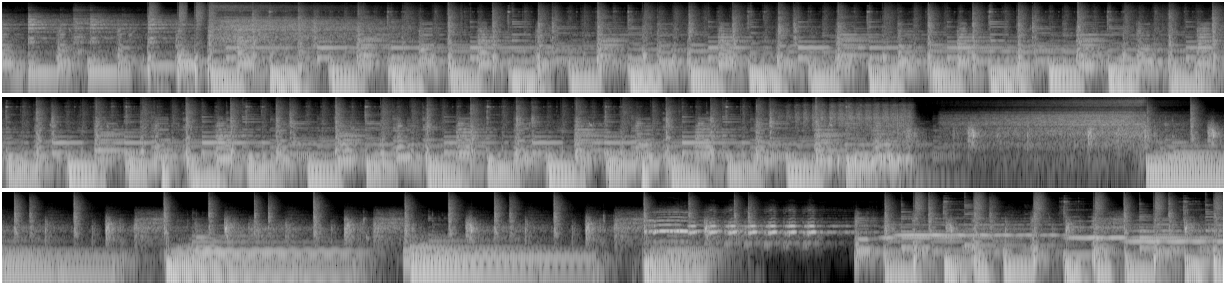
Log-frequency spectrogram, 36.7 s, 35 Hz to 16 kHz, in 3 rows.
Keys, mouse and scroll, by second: 0.8 middle click, 1.1-1.4 scroll up 3, 1.4 middle click, 2.2 click, 3.2 click, 3.7 s, 5.4 scroll down 1, 5.5 s, 7.3 s, 9.4 s, 10.6 scroll down 1, 10.8 middle click, 11.2-11.8 scroll up 1, 11.8 Tab, 12.6 ctrl+r, 14.8 middle click, 15.5 click, 16.3 ctrl+r, 18.2-20.2 middle drag, 20.4 Tab, 20.7 Tab, 21.8 click, 22.6 shift+click, 23.0 shift+click, 23.2 shift+click, 23.5 middle click, 24.1 shift+click, 24.4 shift+click, 24.7 shift+click, 25.1 shift+click, 25.5 shift+click, 25.9 middle click, 26.9-27.6 scroll down 1, 27.6 click, 28.0-28.6 scroll up 1, 31.0-32.6 drag, 33.6-35.6 drag, 36.0-36.5 scroll down 1, 36.5 middle click.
